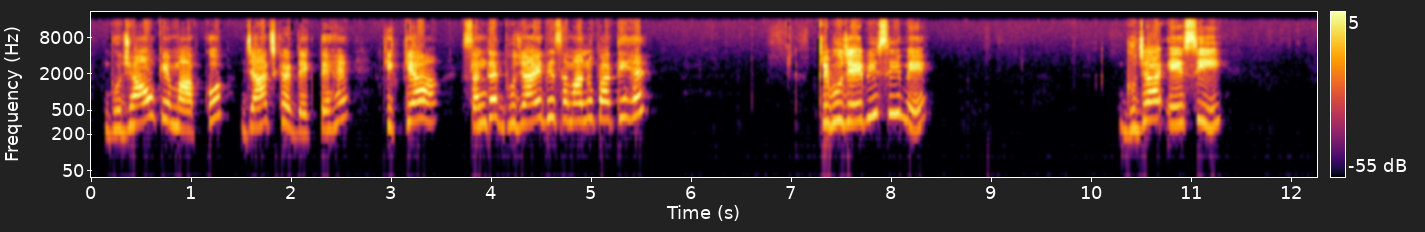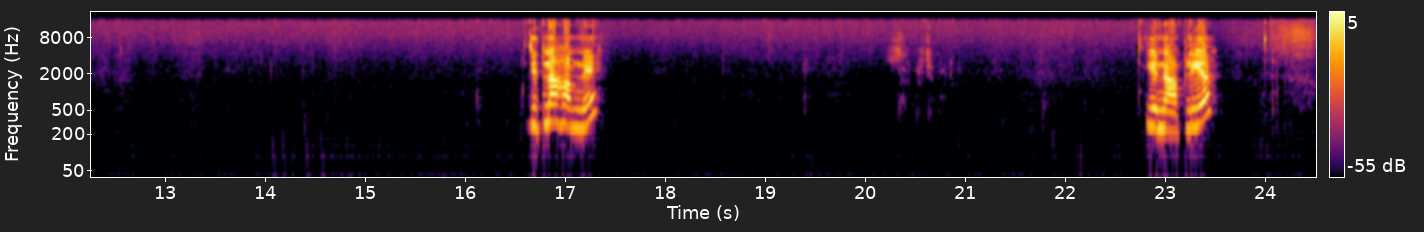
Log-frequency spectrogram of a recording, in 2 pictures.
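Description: A woman speaks calmly and clearly into a microphone, as if teaching.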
